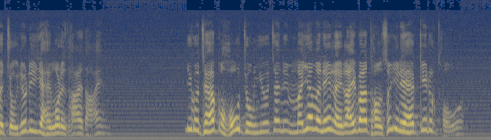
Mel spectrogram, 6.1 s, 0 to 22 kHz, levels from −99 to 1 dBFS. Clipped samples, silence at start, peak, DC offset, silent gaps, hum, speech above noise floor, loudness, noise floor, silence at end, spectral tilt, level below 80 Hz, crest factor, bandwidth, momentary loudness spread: under 0.1%; 0 s; -6 dBFS; under 0.1%; none; none; 23 dB; -23 LUFS; -47 dBFS; 0 s; -4.5 dB/octave; -50 dBFS; 18 dB; over 20 kHz; 16 LU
